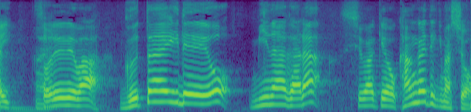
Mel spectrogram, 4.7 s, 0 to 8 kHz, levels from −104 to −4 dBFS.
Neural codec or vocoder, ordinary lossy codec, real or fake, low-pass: none; none; real; none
